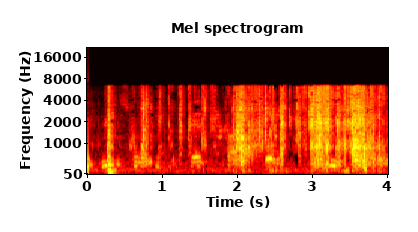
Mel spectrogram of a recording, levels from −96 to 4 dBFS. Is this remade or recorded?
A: remade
